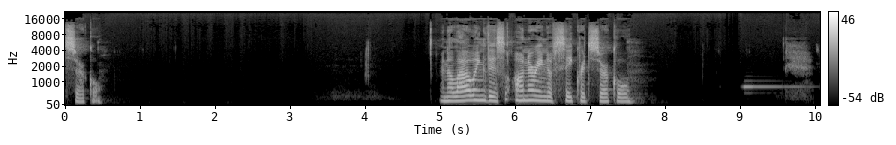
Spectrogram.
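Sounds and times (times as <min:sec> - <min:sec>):
speech: 0:00.0 - 0:00.6, 0:05.0 - 0:07.7
small ritual bell ringing: 0:09.1 - 0:09.9.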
